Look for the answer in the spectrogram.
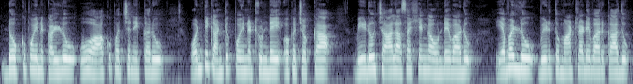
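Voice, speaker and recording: Flat-voiced woman reading a novel. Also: normal speed. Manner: even, steady reading with little pitch movement. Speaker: narrator.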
